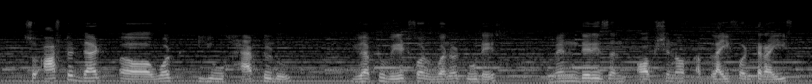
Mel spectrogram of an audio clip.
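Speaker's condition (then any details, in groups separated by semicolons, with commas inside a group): No condition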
